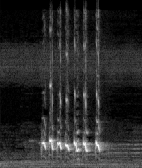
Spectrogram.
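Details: Yellow-vented bulbul song played to lure other bulbuls into singing: one crisp phrase of seven quick, bubbly, slightly descending notes delivered in under a second against a quiet background.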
